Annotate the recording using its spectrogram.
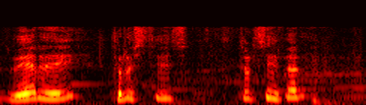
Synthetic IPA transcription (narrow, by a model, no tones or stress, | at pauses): vɛːɾðɪ | t̪ʰɾʏst̪ɪs | t̪ʰɾʏɾt̪sinfɛɾðɪ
